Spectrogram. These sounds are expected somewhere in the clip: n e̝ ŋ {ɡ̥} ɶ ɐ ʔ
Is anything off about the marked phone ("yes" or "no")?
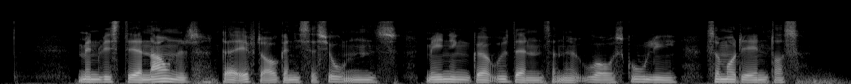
no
